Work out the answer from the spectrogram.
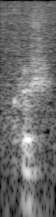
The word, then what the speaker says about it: Krishna: The hissing noise is sometimes produced because they don't realize that it's Krishna. These R, S, and N are pronounced at the back of the palate.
